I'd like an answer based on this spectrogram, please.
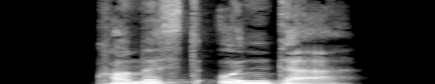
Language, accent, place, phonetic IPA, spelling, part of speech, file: German, Germany, Berlin, [ˌkɔməst ˈʊntɐ], kommest unter, verb, De-kommest unter.ogg
- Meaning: second-person singular subjunctive I of unterkommen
